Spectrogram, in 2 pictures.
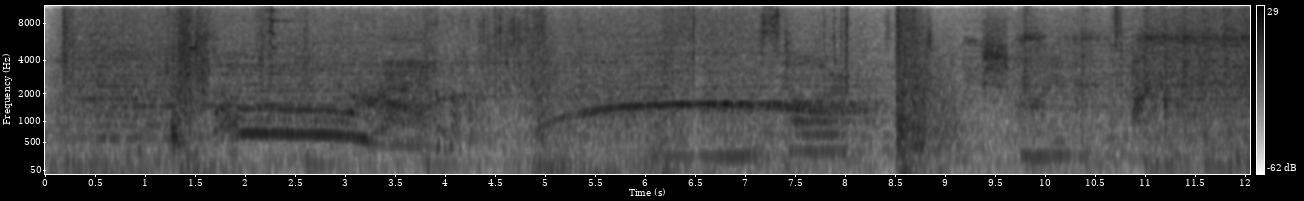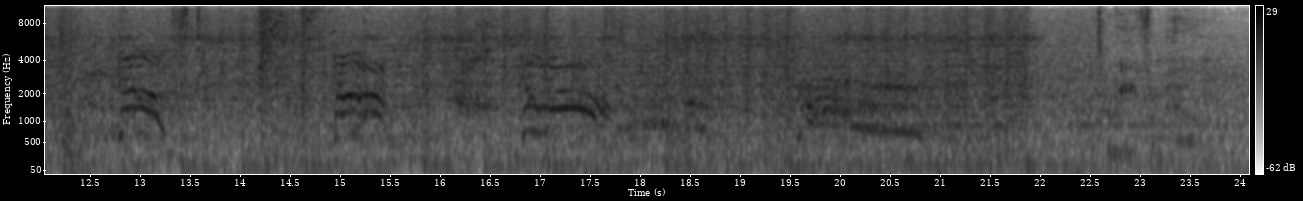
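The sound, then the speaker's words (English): Trailer audio for the horror film Three From Hell, with voices speaking over a dense mix of booms, crashes and whooshing hits and a sharp, loud impact near the middle. “So you just heard the trailer for Three From Hell.”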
